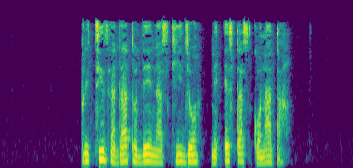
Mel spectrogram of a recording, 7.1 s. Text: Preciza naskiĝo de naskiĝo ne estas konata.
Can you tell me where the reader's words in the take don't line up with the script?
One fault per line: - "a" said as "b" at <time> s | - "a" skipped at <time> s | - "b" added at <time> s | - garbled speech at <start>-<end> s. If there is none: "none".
- "naskiĝo" said as "dato" at 2.5 s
